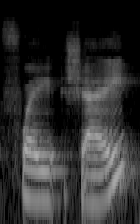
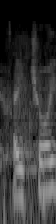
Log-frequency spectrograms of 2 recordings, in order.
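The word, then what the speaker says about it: feicui: The Chinese labs continue to grade this material as fei shui. If I pronounce that right? Fei Choi. Fei Choi, sorry.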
